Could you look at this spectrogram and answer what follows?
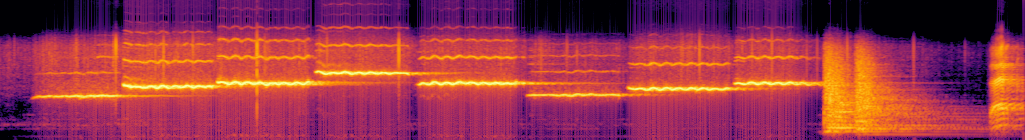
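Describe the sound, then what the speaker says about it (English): Whistled theme of the radio mystery program The Whistler: a lone, clear melodic whistle of sustained and gliding notes, loud and close, ending with a brief burst of orchestral sound. "That whistle is your signal for the Signal Oil Program, The Whistler."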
